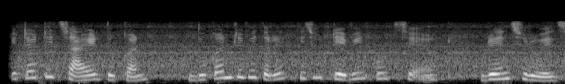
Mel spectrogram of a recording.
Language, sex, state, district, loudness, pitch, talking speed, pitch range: Bengali, female, West Bengal, Cooch Behar, -18 LUFS, 310 Hz, 125 wpm, 240-365 Hz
